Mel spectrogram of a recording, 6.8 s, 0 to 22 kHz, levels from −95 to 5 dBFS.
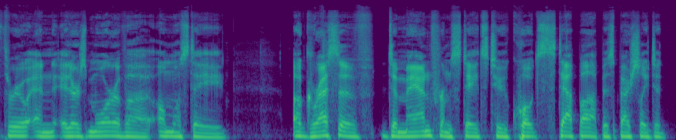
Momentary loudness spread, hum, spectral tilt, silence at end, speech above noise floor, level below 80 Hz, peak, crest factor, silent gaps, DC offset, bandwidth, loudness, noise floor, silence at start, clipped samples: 6 LU; none; -4.5 dB/octave; 0.1 s; 41 dB; -52 dBFS; -8 dBFS; 18 dB; none; under 0.1%; 15.5 kHz; -27 LUFS; -67 dBFS; 0 s; under 0.1%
